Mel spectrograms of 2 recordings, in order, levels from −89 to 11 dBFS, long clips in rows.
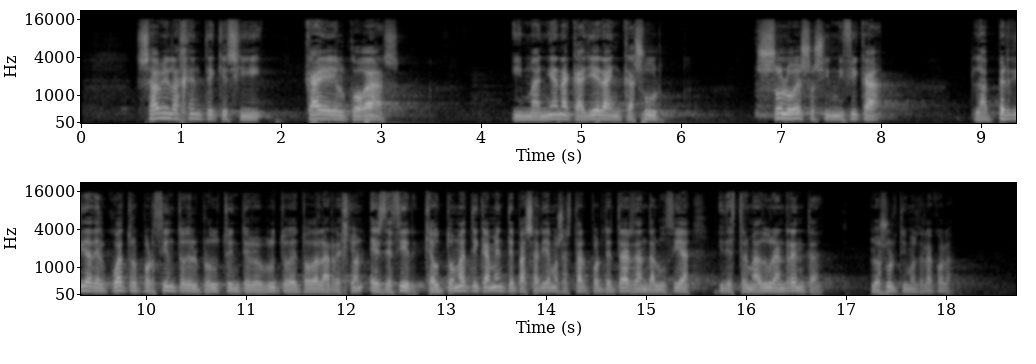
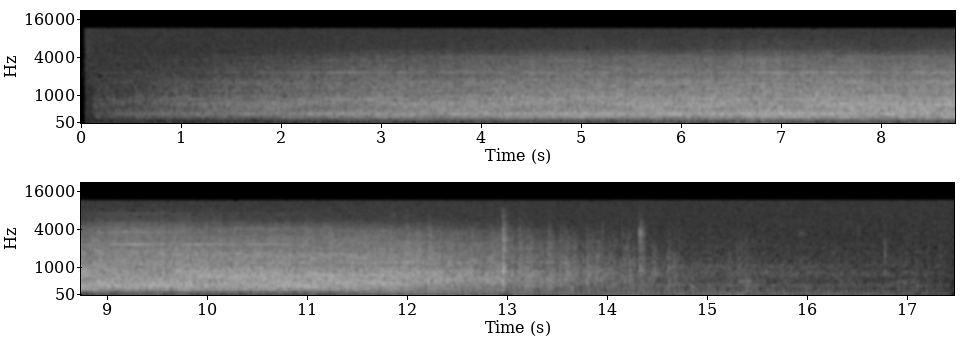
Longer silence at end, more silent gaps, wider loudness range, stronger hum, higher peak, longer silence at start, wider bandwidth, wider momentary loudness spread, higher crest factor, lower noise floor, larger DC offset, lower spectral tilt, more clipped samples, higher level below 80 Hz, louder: first, 0.65 s vs 0.1 s; neither; second, 4 LU vs 15 LU; neither; about the same, -6 dBFS vs -8 dBFS; first, 0.55 s vs 0.05 s; first, 16.5 kHz vs 12 kHz; second, 13 LU vs 22 LU; first, 24 dB vs 16 dB; first, -67 dBFS vs -46 dBFS; neither; about the same, -4 dB/octave vs -4 dB/octave; neither; second, -62 dBFS vs -56 dBFS; second, -29 LUFS vs -22 LUFS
